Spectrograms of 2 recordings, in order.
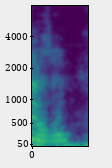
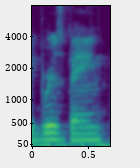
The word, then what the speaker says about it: Brisbane: Brisbane. – Props for pronouncing it right. – Oh, yeah. – Most gringos say Brisbane.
